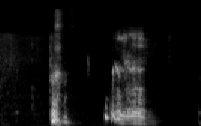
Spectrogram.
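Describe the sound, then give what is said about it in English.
A dog, startled by its owner, lets out a sharp, abrupt bark followed by a longer, strained yelp, both fairly loud, with quiet pauses around them. “Oh, no, I scared the fuck out of my dog.”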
